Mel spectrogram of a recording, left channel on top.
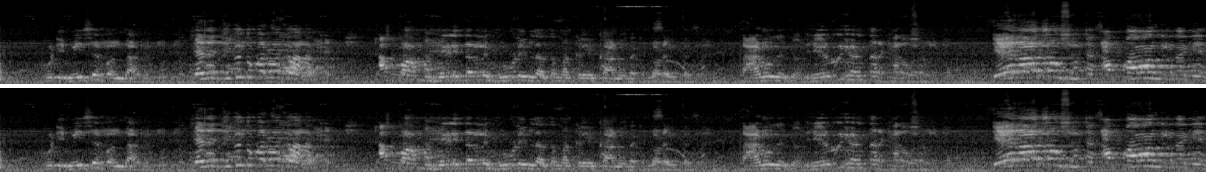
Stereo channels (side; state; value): both; identical; correlation 1.00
